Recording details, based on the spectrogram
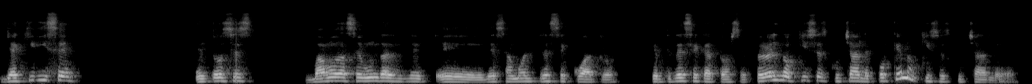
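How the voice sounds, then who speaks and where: A man's voice: medium pitch, expressive, a little slow, warm tone, slightly rough. A man preaching a sermon, often repeating and restarting phrases and asking the congregation rhetorical questions.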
